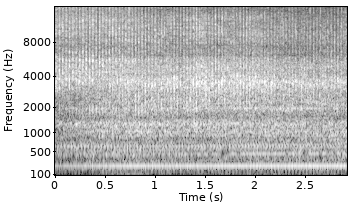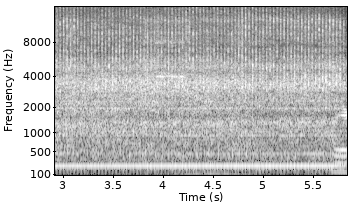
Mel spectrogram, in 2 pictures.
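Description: A small mini bike engine runs steadily at a constant drone on an outdoor abandoned racetrack, with a strong steady tone and no noticeable change in pitch throughout.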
